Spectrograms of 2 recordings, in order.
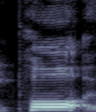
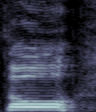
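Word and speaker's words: Þór: think it might be Port which I've since been told is pronounced Thor and if I'd known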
